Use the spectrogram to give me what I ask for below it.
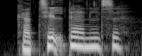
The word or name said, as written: kartel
